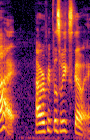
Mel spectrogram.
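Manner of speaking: enthusiastic, aggressive, gung-ho, high, loud and eager. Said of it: "I say that very enthusiastically and aggressively".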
